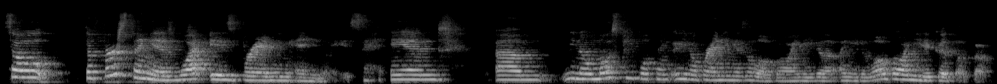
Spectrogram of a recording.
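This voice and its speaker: A woman from Nova Scotia with a Canadian accent gives an informal webinar presentation in an earnest, enthusiastic way, pausing often as she goes. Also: medium pitch, darkish tone. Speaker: webinar presenter, brand strategist. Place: indoor echoey room, online webinar. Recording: very echoey room, faint noise.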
